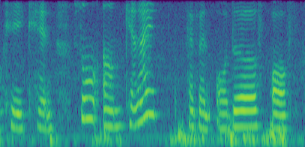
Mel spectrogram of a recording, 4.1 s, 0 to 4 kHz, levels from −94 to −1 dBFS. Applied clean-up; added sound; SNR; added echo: none; none; none; none.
